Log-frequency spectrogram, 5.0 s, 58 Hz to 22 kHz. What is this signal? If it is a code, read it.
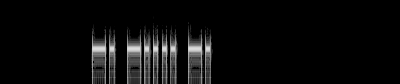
Morse code, heard as a keyed tone, about 22 wpm, 700 Hz. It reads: N6N
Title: Common Cut Numbers - 3-Digit 22wpm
